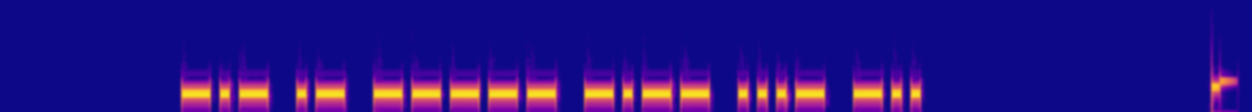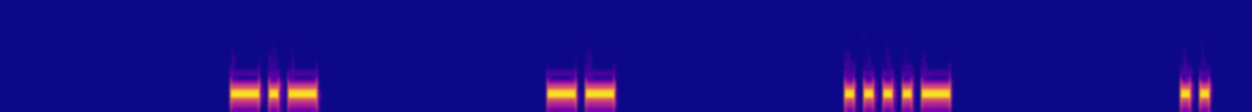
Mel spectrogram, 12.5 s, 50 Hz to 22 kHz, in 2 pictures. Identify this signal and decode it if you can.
Morse code, heard as a keyed tone, about 25 wpm, spaced as for 12 wpm, 700 Hz. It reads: KA0YVD KM4I
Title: USA Call Signs - 6 Characters - 8x Character Spacing - 25wpm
